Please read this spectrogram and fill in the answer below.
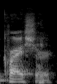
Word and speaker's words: Kreischer: Kreischer? Kreischer.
